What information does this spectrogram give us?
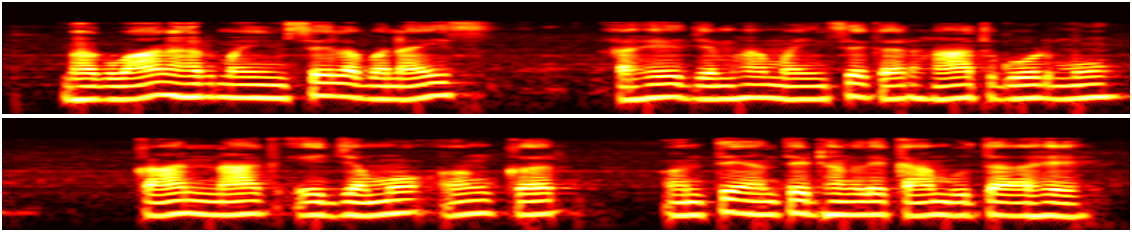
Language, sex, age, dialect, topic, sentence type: Chhattisgarhi, male, 25-30, Northern/Bhandar, agriculture, statement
